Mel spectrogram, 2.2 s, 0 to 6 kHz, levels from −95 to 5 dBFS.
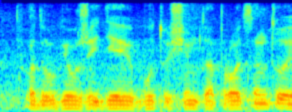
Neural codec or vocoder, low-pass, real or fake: vocoder, 44.1 kHz, 128 mel bands every 256 samples, BigVGAN v2; 5.4 kHz; fake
